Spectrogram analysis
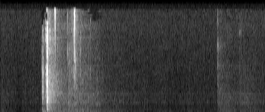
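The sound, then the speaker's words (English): A few faint clicks of computer-keyboard keys as someone types an expression into video-editing software, with a sharp initial burst that quickly fades, then a later soft patch of noise. “And what we're going to do is we're going to Alt-click on the position. And we're going to type value plus”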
